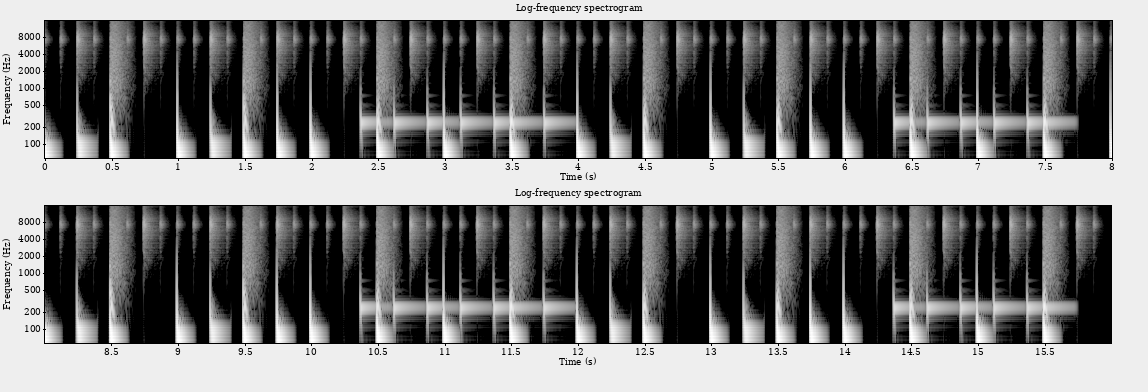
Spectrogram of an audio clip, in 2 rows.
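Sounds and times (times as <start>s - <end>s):
analogue drum machine beat: 0.0s - 15.9s.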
